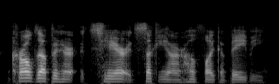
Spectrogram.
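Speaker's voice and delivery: ordinary delivery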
